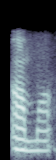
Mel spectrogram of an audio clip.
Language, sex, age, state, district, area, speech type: Tamil, female, 18-30, Tamil Nadu, Chennai, urban, conversation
